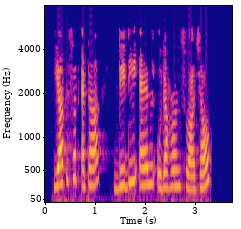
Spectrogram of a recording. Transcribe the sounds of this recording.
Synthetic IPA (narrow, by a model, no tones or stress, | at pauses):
ijaɹpisɔtɛta | didiʔɛludaɦɔɹɔnsʊwad͡ʒaʊ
